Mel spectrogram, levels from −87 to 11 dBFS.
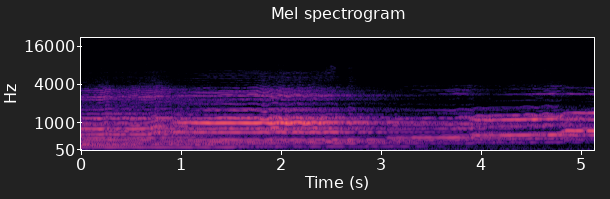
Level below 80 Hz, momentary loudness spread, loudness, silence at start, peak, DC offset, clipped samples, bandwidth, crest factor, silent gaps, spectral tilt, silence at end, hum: -74 dBFS; 15 LU; -32 LUFS; 0 s; -16 dBFS; under 0.1%; under 0.1%; 7.4 kHz; 16 dB; none; -6 dB/octave; 0 s; none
